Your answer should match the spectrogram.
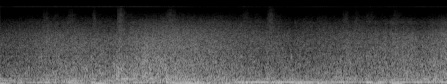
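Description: Rough sea breaking over a warship's bow: a steady rushing wash of water and spray.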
